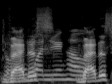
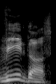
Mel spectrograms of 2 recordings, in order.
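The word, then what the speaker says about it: Vir Das: Vadas was telling us on the show. How do you pronounce it? Veerdas.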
